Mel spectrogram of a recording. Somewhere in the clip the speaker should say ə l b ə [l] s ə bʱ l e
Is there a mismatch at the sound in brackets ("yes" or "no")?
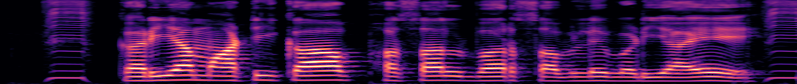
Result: yes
